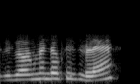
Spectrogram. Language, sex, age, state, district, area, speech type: Malayalam, male, 18-30, Kerala, Wayanad, rural, conversation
